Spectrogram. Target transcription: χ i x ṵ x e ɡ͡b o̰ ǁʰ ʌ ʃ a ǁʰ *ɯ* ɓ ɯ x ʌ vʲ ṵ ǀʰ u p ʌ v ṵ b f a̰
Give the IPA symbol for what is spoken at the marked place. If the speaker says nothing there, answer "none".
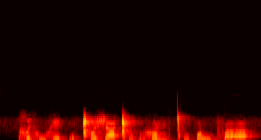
u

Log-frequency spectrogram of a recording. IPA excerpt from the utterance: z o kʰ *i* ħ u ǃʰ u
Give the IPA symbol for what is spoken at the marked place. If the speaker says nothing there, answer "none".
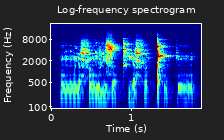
i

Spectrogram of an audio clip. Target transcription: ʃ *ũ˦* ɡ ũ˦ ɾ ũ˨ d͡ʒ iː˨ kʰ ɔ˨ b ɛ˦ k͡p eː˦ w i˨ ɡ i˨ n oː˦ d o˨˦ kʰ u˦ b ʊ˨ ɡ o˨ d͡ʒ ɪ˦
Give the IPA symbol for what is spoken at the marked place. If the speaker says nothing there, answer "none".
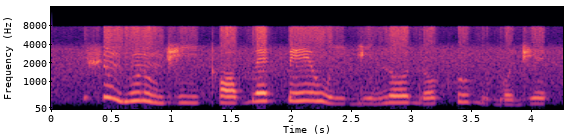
ũ˦˨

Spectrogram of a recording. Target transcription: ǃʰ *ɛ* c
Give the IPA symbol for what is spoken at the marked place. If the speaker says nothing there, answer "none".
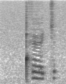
ɛ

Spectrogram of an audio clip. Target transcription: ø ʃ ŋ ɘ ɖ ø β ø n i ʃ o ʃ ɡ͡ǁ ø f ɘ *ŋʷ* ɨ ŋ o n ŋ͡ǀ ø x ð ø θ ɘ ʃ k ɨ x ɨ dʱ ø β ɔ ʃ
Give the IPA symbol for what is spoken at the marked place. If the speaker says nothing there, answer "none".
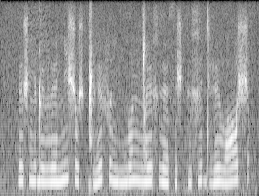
ŋ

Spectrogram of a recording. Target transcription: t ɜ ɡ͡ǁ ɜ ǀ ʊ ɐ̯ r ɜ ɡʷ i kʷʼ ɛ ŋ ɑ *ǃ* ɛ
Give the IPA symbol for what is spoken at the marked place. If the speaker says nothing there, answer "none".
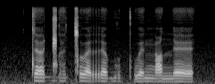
n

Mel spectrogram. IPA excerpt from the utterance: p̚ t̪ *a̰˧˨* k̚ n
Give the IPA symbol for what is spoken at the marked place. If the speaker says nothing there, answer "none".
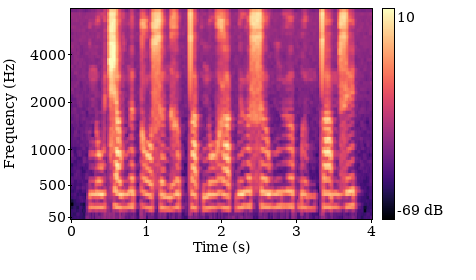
a˨˩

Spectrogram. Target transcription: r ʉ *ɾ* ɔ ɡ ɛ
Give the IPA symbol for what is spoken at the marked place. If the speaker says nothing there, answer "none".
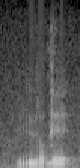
ɾ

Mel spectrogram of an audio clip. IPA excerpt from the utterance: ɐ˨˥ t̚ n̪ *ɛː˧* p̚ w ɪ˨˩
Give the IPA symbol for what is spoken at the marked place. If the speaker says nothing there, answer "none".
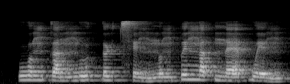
ɛː˨˥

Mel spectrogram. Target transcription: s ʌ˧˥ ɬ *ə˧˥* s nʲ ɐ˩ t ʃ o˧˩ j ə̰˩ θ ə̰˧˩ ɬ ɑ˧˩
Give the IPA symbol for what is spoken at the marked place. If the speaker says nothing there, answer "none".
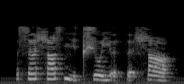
ɑ˧˥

